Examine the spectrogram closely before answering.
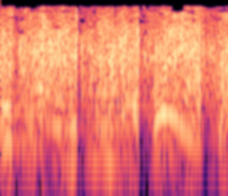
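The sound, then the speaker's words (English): An audience claps hands in praise during a worship service, making a dense, steady wash of applause while a voice calls out over it. “can we give the Lord a great big hand clap of praise?”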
